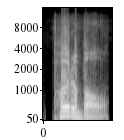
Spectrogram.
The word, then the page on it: potable: American English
